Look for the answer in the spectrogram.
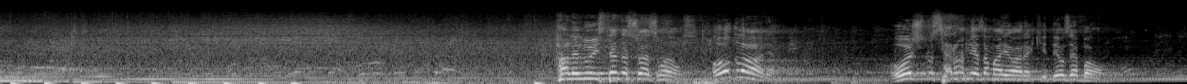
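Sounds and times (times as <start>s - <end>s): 
audience applauding loudly: 0.0s - 7.7s
speech: 5.6s - 7.9s, 8.9s - 11.2s.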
